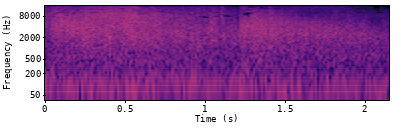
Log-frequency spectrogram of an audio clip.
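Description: Battle sound effects from the anime's soundtrack: a loud, rumbling blast of noise like explosions and gunfire, heaviest in the first second and a half and easing off after.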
